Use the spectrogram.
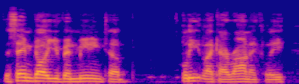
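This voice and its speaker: A man's voice: medium pitch, steady tone, a little fast, darkish tone. A man reading comic narration aloud in a casual, irreverent way, stumbling over lines now and then. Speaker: podcast co-host and reader.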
